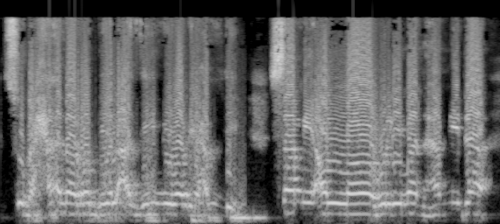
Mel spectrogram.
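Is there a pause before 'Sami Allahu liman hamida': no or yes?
no. It runs straight on without a pause. The prayer is rushed, without calm. The speaker calls it wrong. "Nomor satu ketika rokok nih"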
